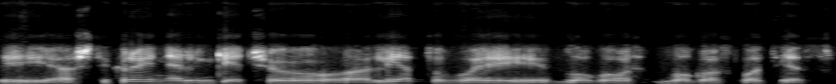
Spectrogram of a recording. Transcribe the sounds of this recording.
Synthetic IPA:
t̪ɐɪɐ̰ʃt̪ʲɪkɾɐɪnʲɛlʲɪŋʲkʲeːt͡ʃʲɛʊlʲiɛt̪ʊʋoɪblˠoːɡoːsblˠoːɡoːsklˠoːt̪ʲḭs

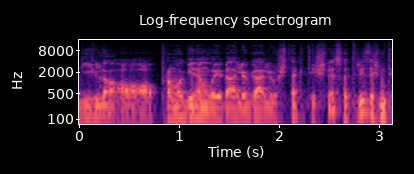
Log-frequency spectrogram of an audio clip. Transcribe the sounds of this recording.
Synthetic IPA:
ɡʲiːlʲo̰ːo̰ːpɾɐmoːɡʲɪnʲɛmlˠɐɪʋʲæːlʲuːɡɑːlʲɪʊʃʲt̪ʲæːkt̪ʲɪɪʃʋʲɪsoːt̪ʲɾʲɪzd̪ʲɛʃʲɪmt̪ʲ

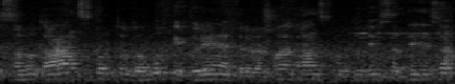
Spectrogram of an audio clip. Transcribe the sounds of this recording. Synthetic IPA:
sɑːʋot̪ɾɑnspɔɾt̪ʊɡɐlˠbuːt̪kɐɪkʊɾʲiɛnʲɛɐt̪ʲɪɾʲɪʋʲɛʃoɔjɛt̪ɾɑnspɔɾt̪ʊt̪ʲɛɪpsʲɐt̪ɐɪt̪ʲiɛsʲoː

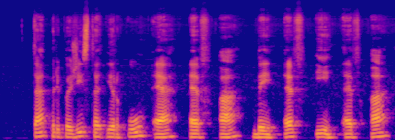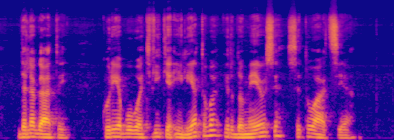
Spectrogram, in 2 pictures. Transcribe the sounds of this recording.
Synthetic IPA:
t̪ɑːpʲɾʲɪpɐʒʲiːst̪ɐʔɪɾuːɛ | ɛf | ɑbʲɛɪɛf | iːɛfɑː | d̪ʲɛlʲɛɡɑːt̪ɐɪ | kʊɾʲiɛbʊʋoːɐt̪ʲʋʲiːkʲɛʔiːlʲiɛt̪ʊʋɑːɪɾd̪oːmʲeːjosʲɪsʲɪt̪ʊɑːt̪sʲɪjɛː

